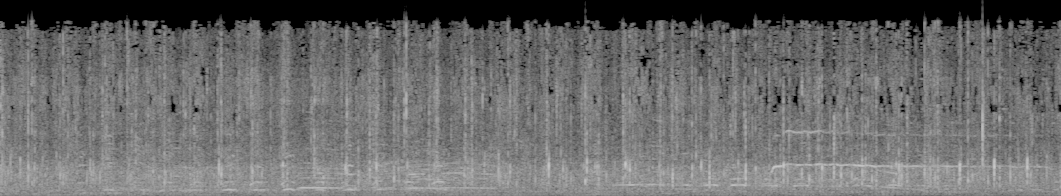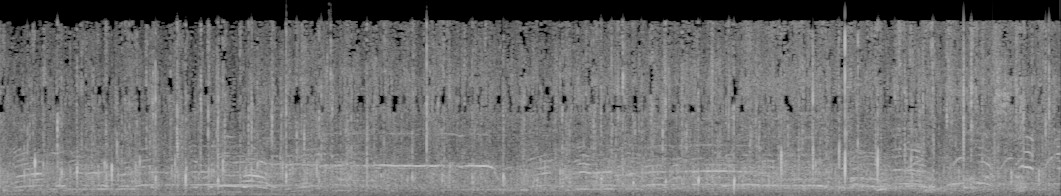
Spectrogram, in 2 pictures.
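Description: A crowd of spectators cheers and whistles outdoors.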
